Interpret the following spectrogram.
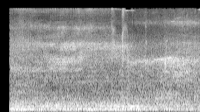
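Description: A motorcycle's engine running steadily while riding in traffic, heard from on board, with a constant low hum and road noise. It starts abruptly just after the beginning.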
